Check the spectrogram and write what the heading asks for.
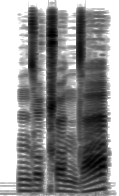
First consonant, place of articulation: alveolar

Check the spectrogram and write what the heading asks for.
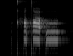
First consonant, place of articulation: uvular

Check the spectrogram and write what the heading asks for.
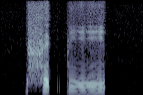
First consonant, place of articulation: labial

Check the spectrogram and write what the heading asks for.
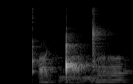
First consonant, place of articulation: uvular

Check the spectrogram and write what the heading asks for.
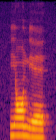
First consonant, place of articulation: palatal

